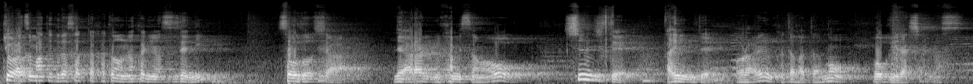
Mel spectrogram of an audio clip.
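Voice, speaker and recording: A pastor in his fifties from Gunma gives a measured sermon, pausing often with soft hesitations. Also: mid-range voice, expressive, reverberant, big-room sound, slight background noise, rough recording. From Gunma, Japan. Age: 50s.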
